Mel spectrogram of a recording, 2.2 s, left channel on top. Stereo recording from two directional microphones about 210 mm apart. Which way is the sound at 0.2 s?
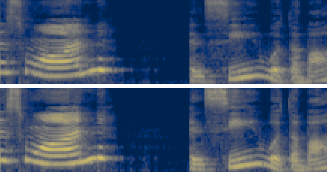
40° right (ahead or behind).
